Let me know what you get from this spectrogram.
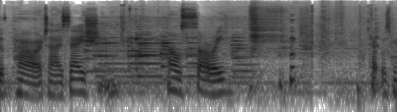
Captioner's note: phone rings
